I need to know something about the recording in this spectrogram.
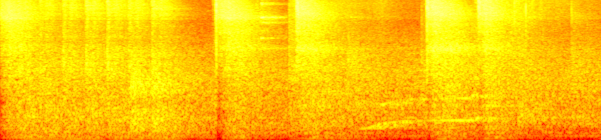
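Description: Royal typewriter being typed on rapidly: a dense run of clacking key strikes, with several louder, sharper strokes about two, three and four and a half seconds in.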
